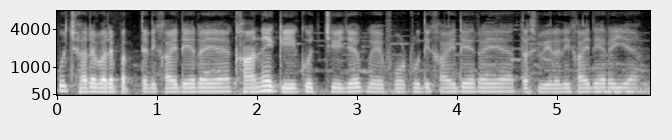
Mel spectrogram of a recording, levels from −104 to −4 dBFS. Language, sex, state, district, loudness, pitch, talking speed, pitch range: Hindi, male, Uttar Pradesh, Saharanpur, -18 LUFS, 135 Hz, 220 wpm, 135-140 Hz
